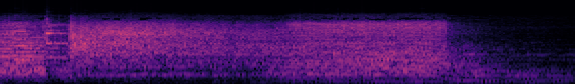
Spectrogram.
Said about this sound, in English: In this Tom and Jerry clip, the sound of a frying pan hitting Tom's face is played by a cymbal crash.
